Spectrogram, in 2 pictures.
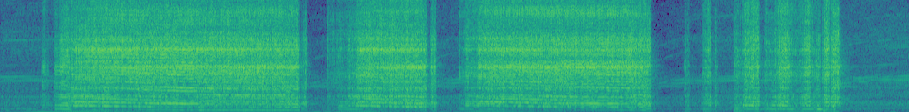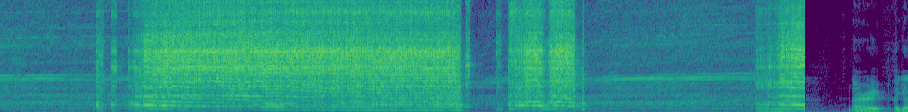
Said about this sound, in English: So I'm actually going to shave those off as well.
